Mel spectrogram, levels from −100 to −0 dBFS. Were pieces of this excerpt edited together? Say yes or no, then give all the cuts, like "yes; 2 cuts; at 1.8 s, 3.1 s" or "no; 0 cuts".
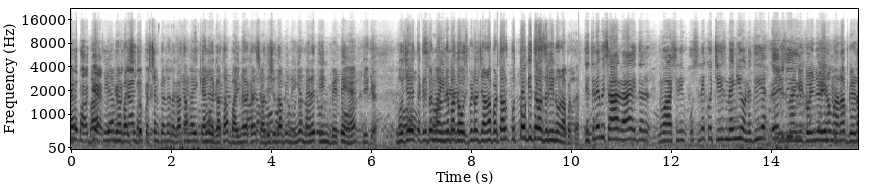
yes; 2 cuts; at 10.1 s, 14.0 s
